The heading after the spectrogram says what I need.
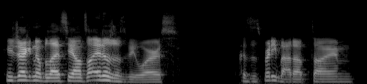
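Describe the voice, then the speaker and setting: A man's voice: on the high side, expressive, moderate pace, sharp tone, smooth. A man streaming a game, chatting casually and thinking aloud, swearing and laughing as he works through numbers. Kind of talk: livestream game chat.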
